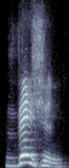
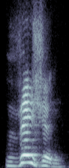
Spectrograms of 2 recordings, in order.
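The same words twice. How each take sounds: First: The middle consonant is a voiced 'zh' sound. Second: The same.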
